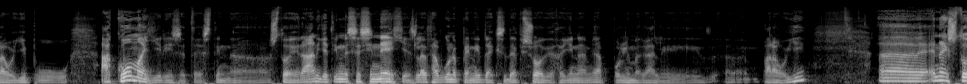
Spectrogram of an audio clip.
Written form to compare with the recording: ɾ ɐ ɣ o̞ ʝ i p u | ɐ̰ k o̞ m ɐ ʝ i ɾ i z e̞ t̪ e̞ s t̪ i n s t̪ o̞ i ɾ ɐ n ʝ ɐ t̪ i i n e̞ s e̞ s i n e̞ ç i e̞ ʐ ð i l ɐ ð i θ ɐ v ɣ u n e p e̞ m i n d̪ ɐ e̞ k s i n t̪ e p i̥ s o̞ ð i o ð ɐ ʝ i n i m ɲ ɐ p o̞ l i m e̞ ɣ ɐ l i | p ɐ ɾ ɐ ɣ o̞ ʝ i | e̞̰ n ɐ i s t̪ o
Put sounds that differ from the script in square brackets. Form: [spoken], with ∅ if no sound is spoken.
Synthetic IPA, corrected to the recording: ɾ ɐ ɣ o̞ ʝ i p u | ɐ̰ k o̞ m ɐ ʝ i ɾ i z e̞ t̪ e̞ s t̪ i n s t̪ o̞ i ɾ ɐ n ʝ ɐ t̪ i i n e̞ s e̞ s i n e̞ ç i e̞ [z] ð i l ɐ ð i θ ɐ v ɣ u n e p e̞ [n] i n d̪ ɐ e̞ k s i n [d̪] e p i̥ s o̞ ð i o [θ] ɐ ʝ i n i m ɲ ɐ p o̞ l i m e̞ ɣ ɐ l i | p ɐ ɾ ɐ ɣ o̞ ʝ i | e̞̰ n ɐ i s t̪ o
